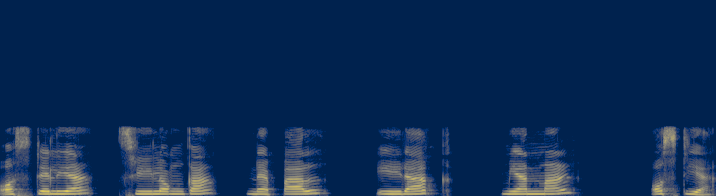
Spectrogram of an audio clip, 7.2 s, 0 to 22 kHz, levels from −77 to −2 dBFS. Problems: none marked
